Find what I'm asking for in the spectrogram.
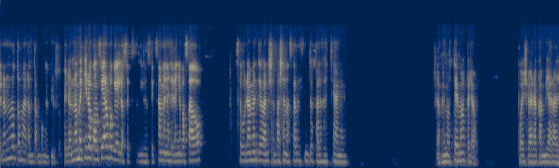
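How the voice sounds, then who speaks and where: The tone is bright and sharp. Its intonation is lively. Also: woman. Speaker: university math teacher. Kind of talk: lecture. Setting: online virtual class. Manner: fast.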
